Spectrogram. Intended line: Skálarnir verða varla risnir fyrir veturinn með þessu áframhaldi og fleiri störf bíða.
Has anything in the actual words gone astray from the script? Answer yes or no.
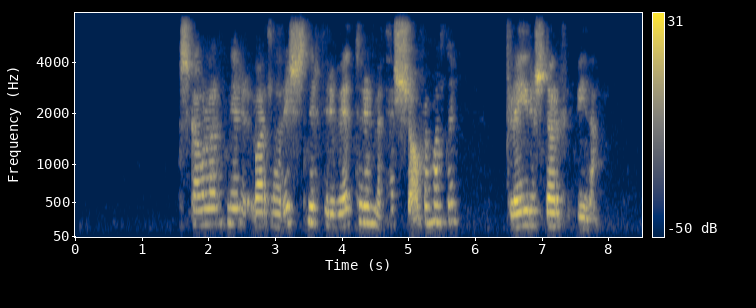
yes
